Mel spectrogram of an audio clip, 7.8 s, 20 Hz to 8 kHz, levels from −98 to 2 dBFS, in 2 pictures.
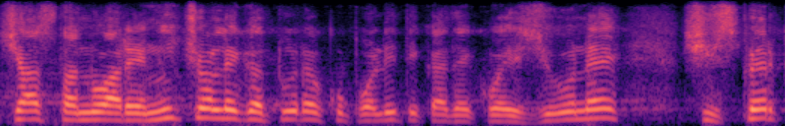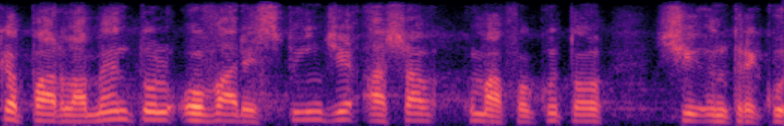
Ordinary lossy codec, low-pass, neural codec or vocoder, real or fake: Opus, 16 kbps; 7.2 kHz; none; real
